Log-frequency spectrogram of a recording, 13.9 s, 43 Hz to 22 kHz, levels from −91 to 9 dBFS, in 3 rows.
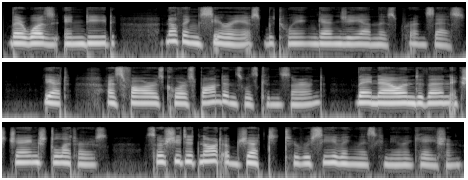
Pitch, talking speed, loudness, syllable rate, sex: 220 Hz, 140 wpm, -18 LUFS, 4.6 syllables/s, female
